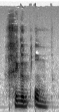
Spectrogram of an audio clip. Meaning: inflection of omgaan: 1. plural past indicative 2. plural past subjunctive
- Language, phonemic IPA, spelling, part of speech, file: Dutch, /ˈɣɪŋə(n) ˈɔm/, gingen om, verb, Nl-gingen om.ogg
